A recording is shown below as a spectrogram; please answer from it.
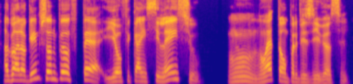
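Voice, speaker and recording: A Brazilian man speaking on a conference panel, expressive and acting out little dialogues with casual swearing. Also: a little high, fast, no echo, studio quality. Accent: Brazilian Portuguese. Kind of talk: animated panel talk. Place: conference stage.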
